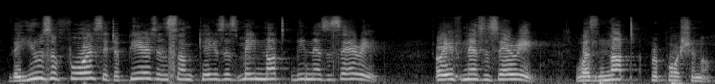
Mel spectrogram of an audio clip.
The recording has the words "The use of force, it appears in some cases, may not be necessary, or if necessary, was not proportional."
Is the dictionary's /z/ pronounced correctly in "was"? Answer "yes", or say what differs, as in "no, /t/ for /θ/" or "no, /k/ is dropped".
yes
